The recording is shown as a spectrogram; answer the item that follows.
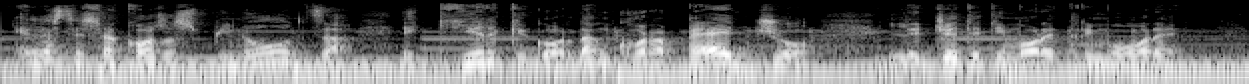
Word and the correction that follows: Timore e Tremore: eh, che, scusatemi, Timore e Tremore, eh, che è un è un mezzo scioglilingua quando lo si pronuncia velocemente. Leggete Timore e Tremore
